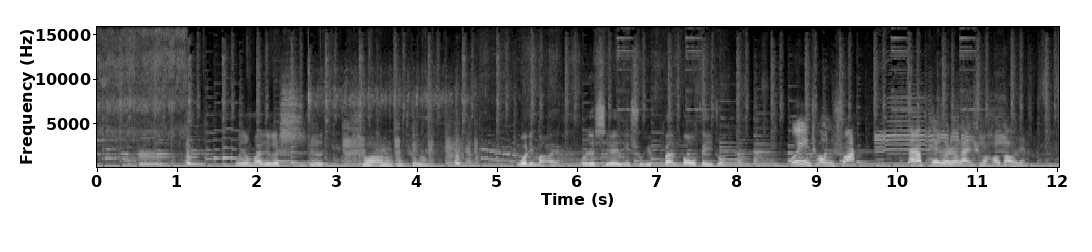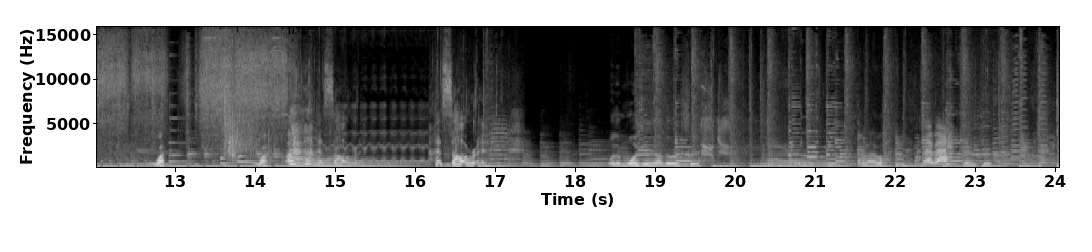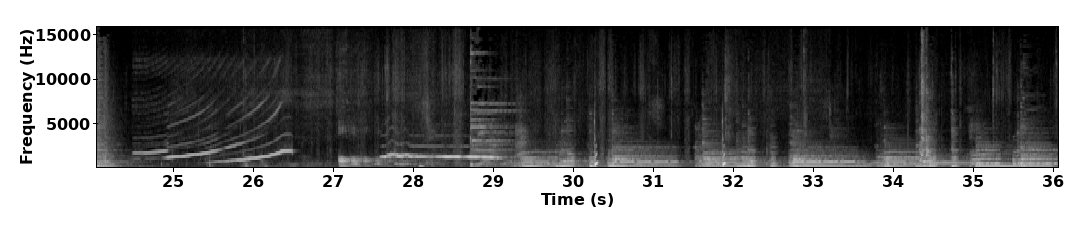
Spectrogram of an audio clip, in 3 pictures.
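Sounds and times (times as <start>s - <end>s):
background music: 0.0s - 24.8s, 28.8s - 36.0s
water jet spraying: 11.3s - 15.1s
upbeat plucked-string music: 14.2s - 17.4s, 19.0s - 24.3s
cartoon whistle glides: 24.5s - 26.6s.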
